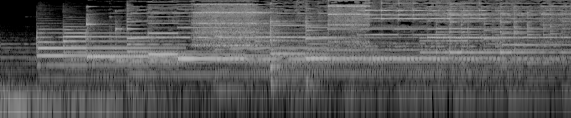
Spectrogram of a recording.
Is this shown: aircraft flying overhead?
no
